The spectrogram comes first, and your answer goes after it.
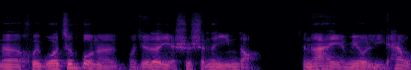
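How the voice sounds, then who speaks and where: A plain, everyday voice from a man, fairly low in pitch with fairly even intonation, at a fairly quick pace over a quiet background. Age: 40s. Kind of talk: testimony.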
